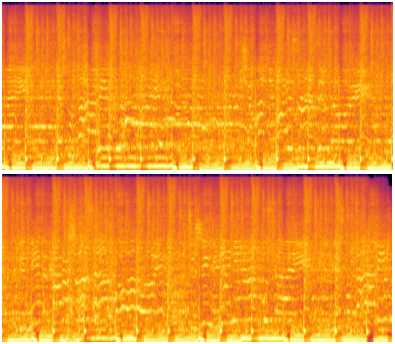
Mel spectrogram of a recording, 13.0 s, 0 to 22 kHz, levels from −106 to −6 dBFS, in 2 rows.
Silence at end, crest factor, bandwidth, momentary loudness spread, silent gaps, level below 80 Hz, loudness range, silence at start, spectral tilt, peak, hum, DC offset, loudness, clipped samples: 0 s; 6 dB; over 20 kHz; 2 LU; none; -12 dBFS; 0 LU; 0 s; -3.5 dB/octave; 0 dBFS; none; under 0.1%; -6 LUFS; 1%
